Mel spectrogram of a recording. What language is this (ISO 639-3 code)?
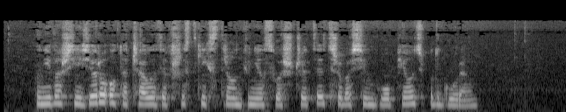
pol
